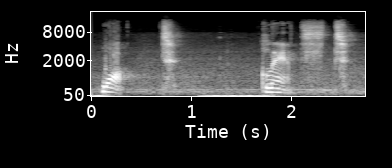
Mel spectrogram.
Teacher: In walked and glanced, the ed makes a t sound.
